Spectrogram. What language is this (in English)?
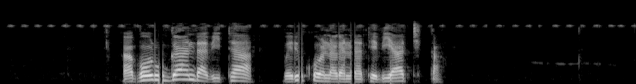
Ganda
